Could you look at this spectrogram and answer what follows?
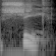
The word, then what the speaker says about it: Chic: It's the Country Chic, not Country Chick.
